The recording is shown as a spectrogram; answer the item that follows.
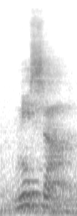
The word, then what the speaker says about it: Nisan: month Nisan, not the car, but a different pronunciation slightly.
